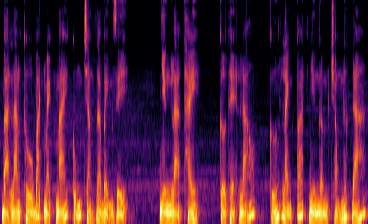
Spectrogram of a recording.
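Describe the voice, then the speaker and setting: Deep-voiced man narrating a ghost story. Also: a little slow, warm tone, husky. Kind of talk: scripted horror narration.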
